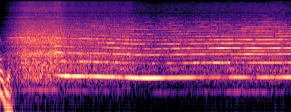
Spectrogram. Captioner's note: machine whirs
